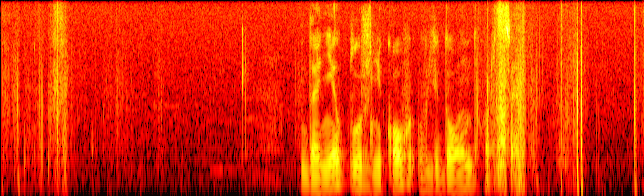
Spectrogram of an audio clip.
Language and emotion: Russian, neutral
